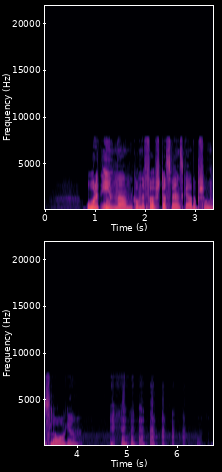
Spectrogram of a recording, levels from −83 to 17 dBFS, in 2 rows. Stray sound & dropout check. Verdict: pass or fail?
fail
